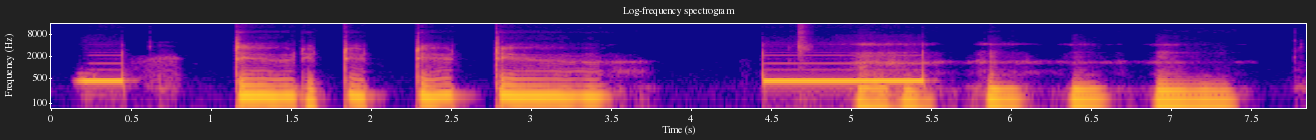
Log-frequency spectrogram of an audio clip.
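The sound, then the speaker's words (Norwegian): A telephone line tone from a phone call ringing through to an answering machine sounds in two steady beeps, one short at the start and a longer one midway, with a voice speaking in short bursts around them. “Dette telefonsvareren til 4. Legg igjen en beskjed og spør han hva han synes om Amiga.”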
